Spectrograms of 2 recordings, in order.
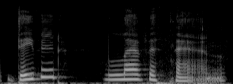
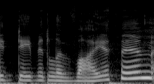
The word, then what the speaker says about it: Levithan: This week we're talking about Two Boys Kissing by David Levithan. I kept wanting to say David Leviathan, and I was like, no, I don't think that's it.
